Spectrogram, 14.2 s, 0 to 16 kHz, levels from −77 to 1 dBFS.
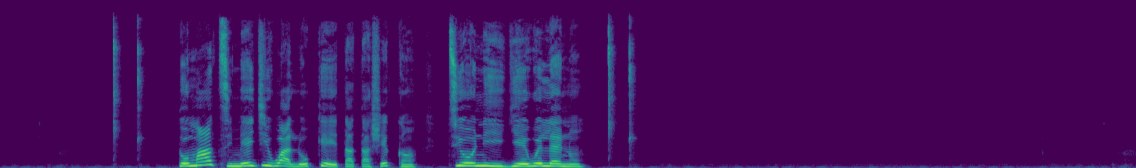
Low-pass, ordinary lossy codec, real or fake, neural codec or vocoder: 14.4 kHz; MP3, 96 kbps; real; none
